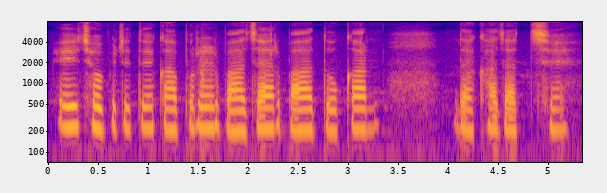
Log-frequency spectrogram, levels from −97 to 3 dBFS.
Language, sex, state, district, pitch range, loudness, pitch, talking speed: Bengali, female, West Bengal, Cooch Behar, 200-230 Hz, -17 LUFS, 215 Hz, 90 wpm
